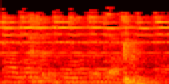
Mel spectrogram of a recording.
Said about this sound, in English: It goes three times, so maybe if you speak a bit louder. Shall I just talk between the bells?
